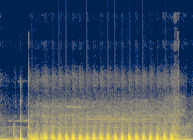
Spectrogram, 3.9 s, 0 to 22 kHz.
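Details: Maruti Suzuki Baleno diesel that shuts off after 100–200 km and won't restart when hot, no scan codes: steady starter cranking about three and a half turns a second never catches; fuel feed pump losing power as wiring heats up.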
